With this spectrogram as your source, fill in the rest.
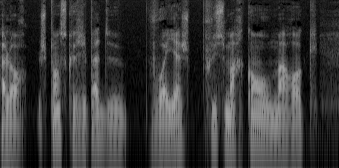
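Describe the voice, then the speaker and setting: A man speaks in a normal speaking voice at fairly low pitch. His pace is fairly slow and his intonation fairly even. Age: 20s. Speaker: vanlifer. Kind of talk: interview.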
